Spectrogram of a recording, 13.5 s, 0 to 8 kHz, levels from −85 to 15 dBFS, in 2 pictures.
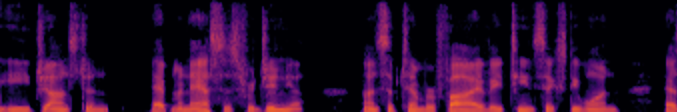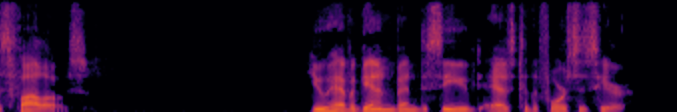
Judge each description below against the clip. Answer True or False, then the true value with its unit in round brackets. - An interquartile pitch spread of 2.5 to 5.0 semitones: True (2.8 semitones)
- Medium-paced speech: False (95 wpm)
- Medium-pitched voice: False (105 Hz)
